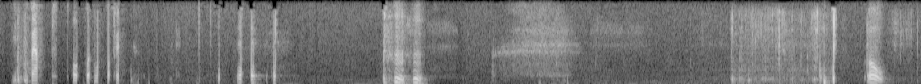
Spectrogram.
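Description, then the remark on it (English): A young man recovering from pneumonia coughs after laughing, in a series of sharp bursts, a rapid string at first, then heavier hacking spells with pauses between them, ending in one last loud cough. “Don't you laugh too much. You know, it makes you cough, son.”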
